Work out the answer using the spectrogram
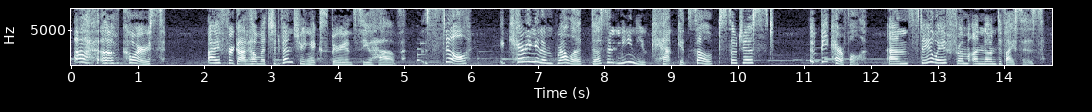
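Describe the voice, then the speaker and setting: An anxious, sleepy young female scholar from a fantasy video game. Her voice is very high and lively, but she speaks slowly and hesitantly, with soft, stammering starts. Quiet game music plays under her. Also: heavily acted. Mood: calm. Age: young adult. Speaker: student.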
